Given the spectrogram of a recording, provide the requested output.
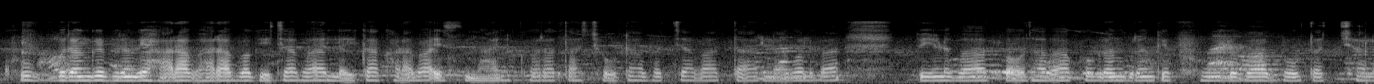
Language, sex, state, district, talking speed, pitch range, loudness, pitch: Bhojpuri, female, Uttar Pradesh, Gorakhpur, 145 wpm, 180-190 Hz, -19 LUFS, 180 Hz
